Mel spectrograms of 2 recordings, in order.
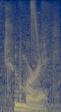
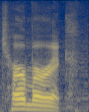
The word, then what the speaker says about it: turmeric: Also, I hate people that pronounce turmeric as turmeric. It's not a tumor. You don't get a tumor from eating this spice. It's turmeric.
